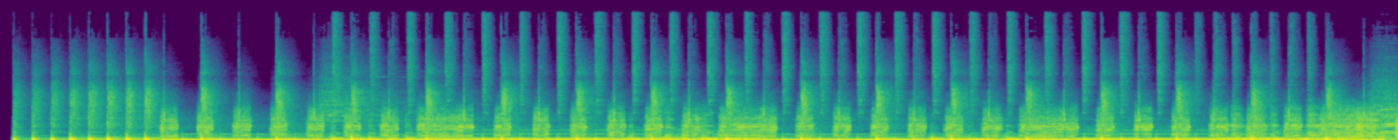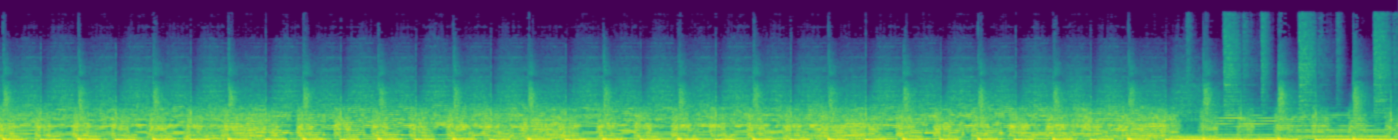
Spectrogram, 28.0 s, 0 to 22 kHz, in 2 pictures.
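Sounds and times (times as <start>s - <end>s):
energetic confident indie rock music: 0.4s - 27.9s.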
